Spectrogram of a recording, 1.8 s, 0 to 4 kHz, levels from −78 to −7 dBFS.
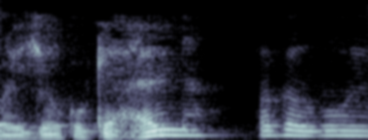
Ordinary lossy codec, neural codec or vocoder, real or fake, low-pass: MP3, 24 kbps; none; real; 3.6 kHz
